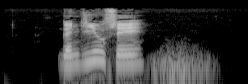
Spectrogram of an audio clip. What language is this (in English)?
Wadiyara Koli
